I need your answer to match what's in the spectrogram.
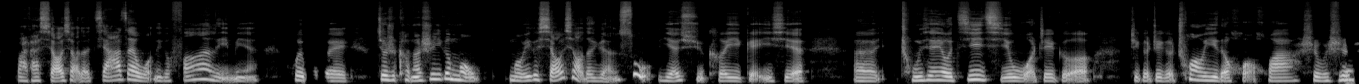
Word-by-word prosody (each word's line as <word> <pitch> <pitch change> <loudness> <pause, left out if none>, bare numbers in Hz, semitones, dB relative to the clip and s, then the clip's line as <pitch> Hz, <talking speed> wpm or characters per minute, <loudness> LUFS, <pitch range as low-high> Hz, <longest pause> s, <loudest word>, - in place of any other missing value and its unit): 把 175 -1 -3
它 170 +2 -2
小 175 -1 +2
小 175 - -1
地 - - -2
加 195 +3 0
在 215 -3 +4
我 155 -4 0
那 170 - -3
个 165 - -6
方 195 +5 -3
案 235 -3 +2
里 170 - -2
面， 320 - -3 0.2
会 200 -3 +2
不 - - -6
会 155 -2 -1 0.2
就 215 - +4
是 200 - +1
可 205 - -3
能 175 +1 +5
是 245 +6 +1
一 - - +2
个 265 - +5
某 210 -4 +3 0.2
某 180 -4 0
一 185 - +4
个 220 - +2
小 220 +6 +2
小 305 0 0
的 155 - -2
元 155 - -4
素， 385 - +2
也 170 -1 0
许 195 - -4
可 165 - -3
以 160 -1 +1
给 - - -3
一 - - -4
些 160 -2 0 0.4
呃， 155 -2 0 0.2
重 185 0 +1
新 200 0 +2
又 190 -2 +6
激 215 +5 +2
起 165 -7 -1
我 160 -2 +2
这 160 -1 -1
个 - - 0 0.4
这 - - -4
个 - - -1
这 165 - 0
个 160 - -1
创 210 -5 +2
意 175 -2 +4
的 180 - +4
火 - - -3
花， 165 +2 -2
是 180 - -1
不 165 - -1
是？ 190 +5 0
180 Hz, 270 characters per minute, -21 LUFS, 165-210 Hz, 0.4 s, 又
